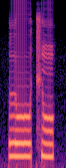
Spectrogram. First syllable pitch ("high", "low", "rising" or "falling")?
high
